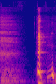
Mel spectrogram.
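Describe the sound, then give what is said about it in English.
A single sharp sneeze bursts out after a short quiet pause, trailing into a softer voiced breath, with a faint tail of voice fading at the very start. “Well, I stopped recording before you started sneezing.”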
